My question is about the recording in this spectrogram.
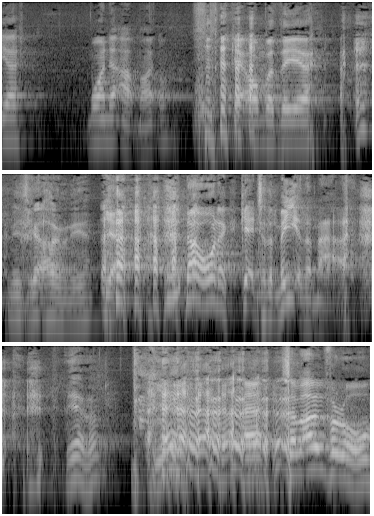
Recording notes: Recorded live with a very special audience of close friends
